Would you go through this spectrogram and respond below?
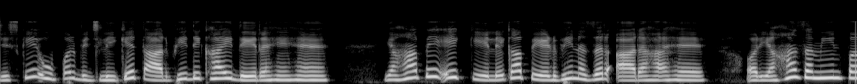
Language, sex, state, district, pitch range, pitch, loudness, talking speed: Hindi, female, Goa, North and South Goa, 195-280 Hz, 215 Hz, -15 LUFS, 180 wpm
